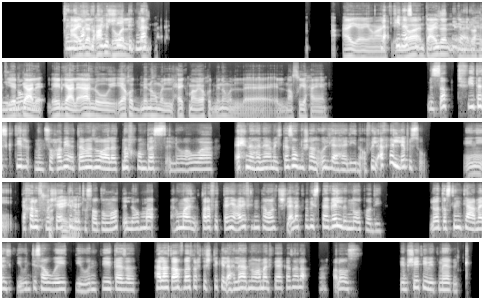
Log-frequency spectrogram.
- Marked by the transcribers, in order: none
- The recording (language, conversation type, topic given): Arabic, podcast, إيه أهم حاجة كنت بتفكر فيها قبل ما تتجوز؟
